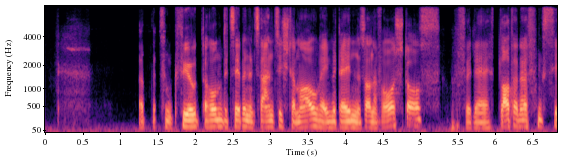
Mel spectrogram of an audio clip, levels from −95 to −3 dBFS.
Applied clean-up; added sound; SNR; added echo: neural diffusion model UNIVERSE++.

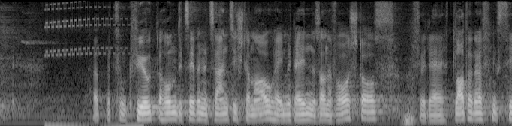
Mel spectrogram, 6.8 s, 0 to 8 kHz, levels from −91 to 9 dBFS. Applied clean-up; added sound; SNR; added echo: none; Ringtone; 19 dB; none.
